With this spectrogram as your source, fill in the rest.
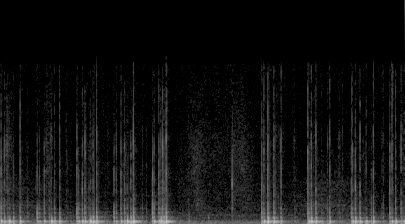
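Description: Fingertips and nails scratch and tap the glossy paper cover of a small, solid orange "Diary of a Wimpy Kid: The Long Haul" paperback book held in both hands near the mic. Quick, soft bursts of scratching and tapping carry a dull, hollow low-mid tone. There is a brief quiet pause in the middle before the scratching resumes.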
